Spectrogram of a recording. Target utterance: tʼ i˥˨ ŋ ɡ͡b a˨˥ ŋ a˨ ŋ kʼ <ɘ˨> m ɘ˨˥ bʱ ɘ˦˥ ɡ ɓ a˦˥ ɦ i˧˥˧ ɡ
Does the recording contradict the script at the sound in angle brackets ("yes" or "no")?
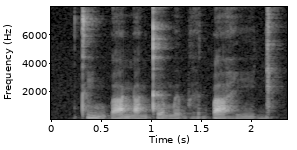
yes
